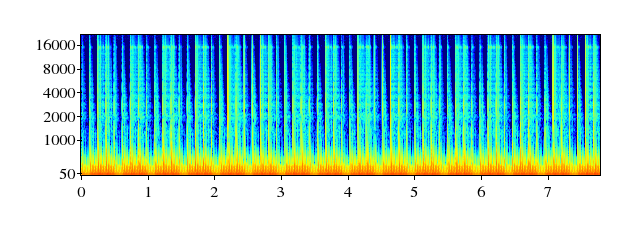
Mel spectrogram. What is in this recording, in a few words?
Bassloop 123BPM E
